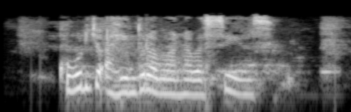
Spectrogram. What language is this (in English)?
Kinyarwanda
